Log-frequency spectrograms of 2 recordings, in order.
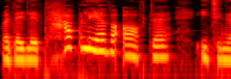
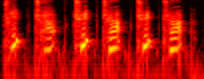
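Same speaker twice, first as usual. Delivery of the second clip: light hoof steps; 10 semitones higher, slower than usual. A narrator's reading. Youngest goat's little hooves crossing the bridge, high and light. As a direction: tap it out like tiny hooves.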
